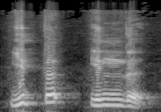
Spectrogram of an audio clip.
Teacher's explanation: மேல்வாய் பல்லின் அடியை நாக்கின் நுனி பொருந்துவதனால் இவ்வெழுத்துக்கள் தோன்றுகின்றன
